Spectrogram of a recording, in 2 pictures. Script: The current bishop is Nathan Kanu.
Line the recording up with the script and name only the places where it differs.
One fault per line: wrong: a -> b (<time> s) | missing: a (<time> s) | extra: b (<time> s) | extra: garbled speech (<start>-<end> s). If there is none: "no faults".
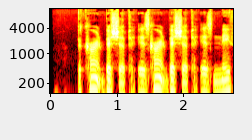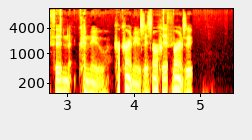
extra: current bishop is (1.4 s)
extra: garbled speech (3.7-4.9 s)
